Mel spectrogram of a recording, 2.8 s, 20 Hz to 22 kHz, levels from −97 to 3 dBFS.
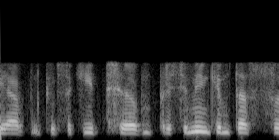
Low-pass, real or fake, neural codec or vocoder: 3.6 kHz; real; none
